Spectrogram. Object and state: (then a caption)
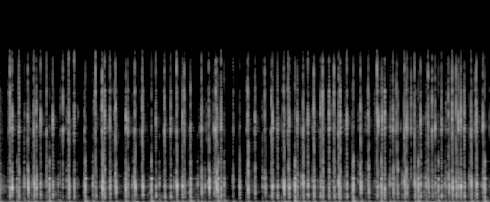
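Mechanical keyboard with plastic keycaps. Rapid typing with fingertips and medium nails on a cream full-size mechanical keyboard with plastic keycaps on a solid plastic case. A steady stream of crisp, clacky key presses sounds bright and dry, with each click dying away instantly and little low-end thump.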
